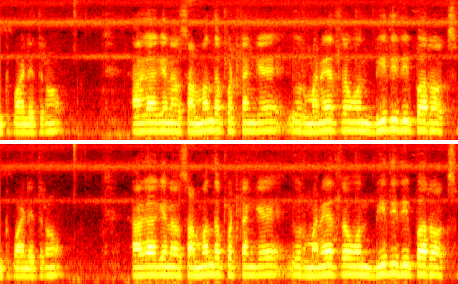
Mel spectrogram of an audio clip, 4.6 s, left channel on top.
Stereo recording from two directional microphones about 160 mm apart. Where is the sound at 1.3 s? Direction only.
30° right (ahead or behind).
